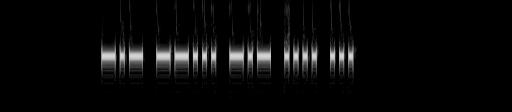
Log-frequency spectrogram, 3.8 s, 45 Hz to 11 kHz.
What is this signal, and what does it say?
Morse code, heard as a keyed tone, about 36 wpm, 700 Hz. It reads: K7KHS
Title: USA Call Signs - 5 Characters - 35wpm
